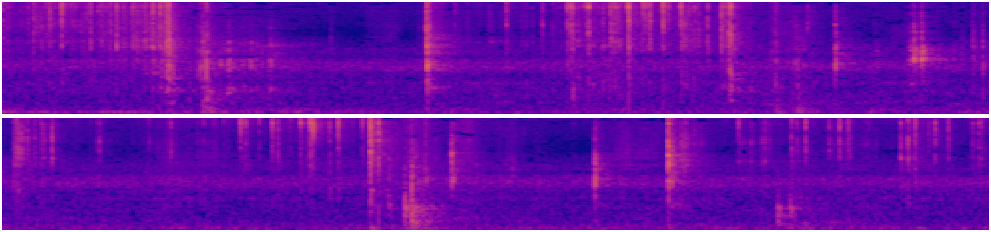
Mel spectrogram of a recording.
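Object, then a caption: Glitter-coated soap bar. A small metal blade shaves and carves the sparkly dark glitter coating off a hand-sized solid bar of soap with an embossed "fogal" logo, held in the hand, exposing the white soap underneath. The scraping and cutting make quiet, bright, crisp scratchy strokes in irregular bursts, with sharper peaks and almost no low end.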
